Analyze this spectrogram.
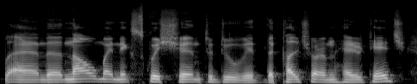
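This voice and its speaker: A man hosting an interview, putting prepared questions politely and with a hesitant, measured delivery. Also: on the low side, little pitch movement, a little mellow, clean tone. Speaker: interviewer, host.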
